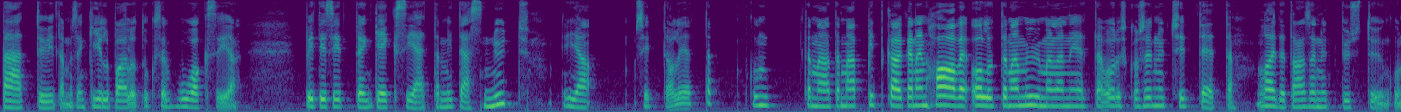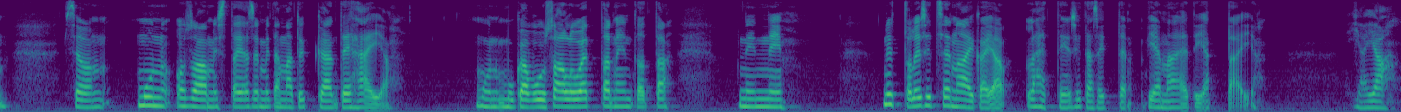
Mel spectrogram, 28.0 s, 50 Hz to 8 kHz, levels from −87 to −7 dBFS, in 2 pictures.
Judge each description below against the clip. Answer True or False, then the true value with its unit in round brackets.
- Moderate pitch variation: True (3.1 semitones)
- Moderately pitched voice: False (195 Hz)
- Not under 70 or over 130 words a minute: False (140 wpm)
